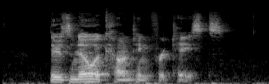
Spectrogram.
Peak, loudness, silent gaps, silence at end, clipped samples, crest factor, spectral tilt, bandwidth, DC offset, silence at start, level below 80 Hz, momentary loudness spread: -2 dBFS; -20 LUFS; none; 0.45 s; under 0.1%; 18 dB; -4 dB/octave; 13 kHz; under 0.1%; 0.25 s; -46 dBFS; 12 LU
